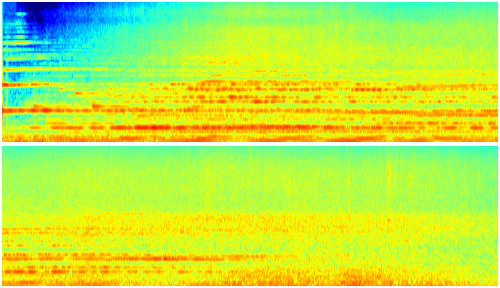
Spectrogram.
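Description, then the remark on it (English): Heavy rain pours down steadily against the window of a high-rise flat, a dense, continuous hiss and patter that fills the whole stretch, with low sustained tones humming underneath. No one speaks. “The rain hammered against it so hard, I barely heard the phone ringing.”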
